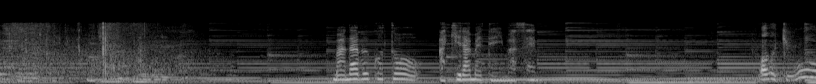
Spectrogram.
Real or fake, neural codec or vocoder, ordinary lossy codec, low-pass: real; none; none; 7.2 kHz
